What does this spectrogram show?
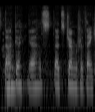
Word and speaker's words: Danke: It's Danke. Yeah, that's German for thank you. Right, but I always pronounce it as like Donkey, like putting extra emphasis on the E.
